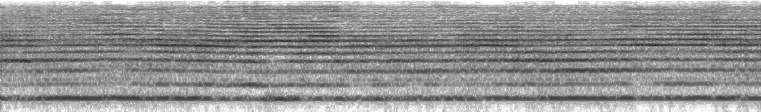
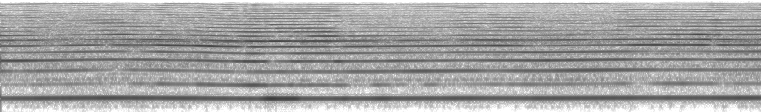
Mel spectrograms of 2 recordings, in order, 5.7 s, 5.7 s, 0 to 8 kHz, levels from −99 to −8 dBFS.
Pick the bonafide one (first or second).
second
